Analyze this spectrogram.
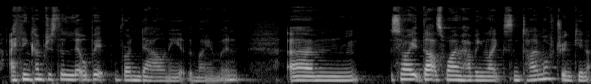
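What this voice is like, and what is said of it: Gravelly, rundown voice. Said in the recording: “my voice is really gravelly”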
